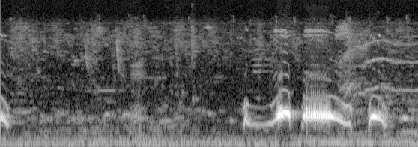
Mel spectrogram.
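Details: Spotted dove of red colour, kept as a lure to set other doves calling; after quiet, one mellow phrase, a low rising note, a loud long coo and a short final coo, over faint low rumble.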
